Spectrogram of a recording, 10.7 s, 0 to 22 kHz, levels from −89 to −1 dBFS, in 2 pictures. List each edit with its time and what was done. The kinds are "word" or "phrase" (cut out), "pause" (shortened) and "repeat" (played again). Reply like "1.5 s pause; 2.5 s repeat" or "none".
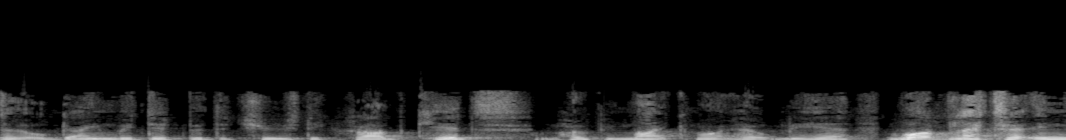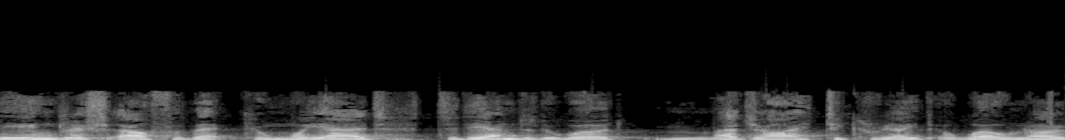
2.6 s pause; 4.3 s pause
